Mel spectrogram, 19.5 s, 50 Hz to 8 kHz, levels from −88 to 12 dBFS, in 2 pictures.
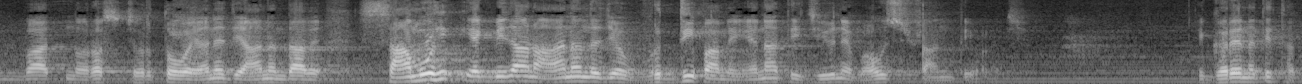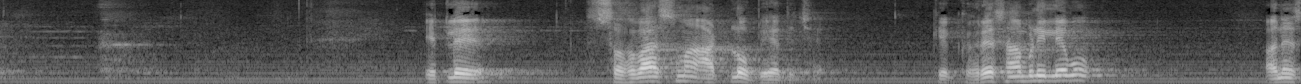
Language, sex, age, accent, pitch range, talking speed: Gujarati, male, 50-69, native, 125-160 Hz, 45 wpm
